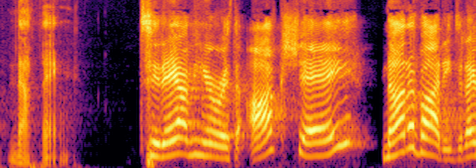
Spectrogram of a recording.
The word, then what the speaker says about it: Akshay Nanavati: creating everything from nothing today I'm here with Akshay not a body did I pronounce it right oxygen perfect amazing I'm really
